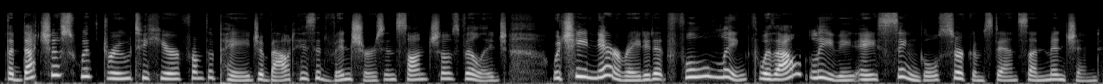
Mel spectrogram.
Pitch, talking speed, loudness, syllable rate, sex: 245 Hz, 140 wpm, -18 LUFS, 4.5 syllables/s, female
